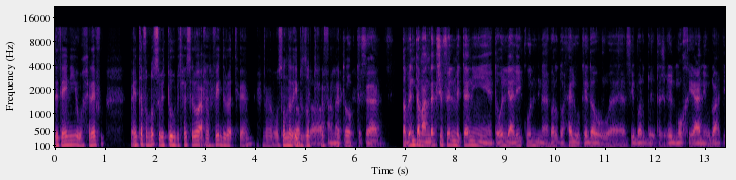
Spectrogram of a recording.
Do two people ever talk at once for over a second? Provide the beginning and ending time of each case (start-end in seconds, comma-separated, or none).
4.5-5.8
